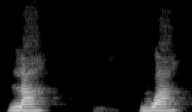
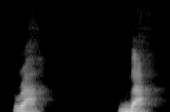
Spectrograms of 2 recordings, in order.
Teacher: àwọn ọ̀rọ̀ méjì àkọ́kọ́, a pè wọ́n pẹ̀lú ohùn òkè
